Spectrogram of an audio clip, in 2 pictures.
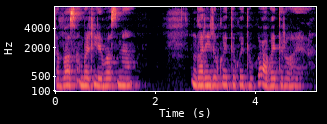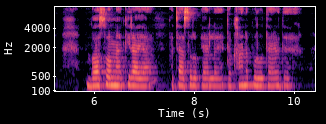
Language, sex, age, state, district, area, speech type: Maithili, female, 30-45, Bihar, Samastipur, rural, spontaneous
